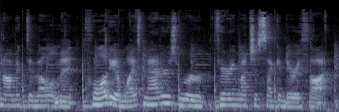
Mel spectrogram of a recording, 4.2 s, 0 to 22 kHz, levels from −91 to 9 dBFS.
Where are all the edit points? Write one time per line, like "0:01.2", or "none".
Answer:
0:01.0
